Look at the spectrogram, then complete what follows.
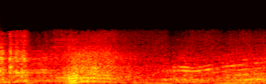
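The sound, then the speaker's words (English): A truck engine turns over as the starter is stepped on and catches, then settles into a steady, rough mid-pitched rumble with a brief swell of revving, running continuously with no voices. “Step on that starter and let's go.”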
